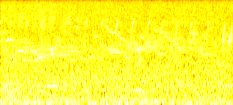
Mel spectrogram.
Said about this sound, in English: There he goes. I was really hoping to find a wood warbler today, so that's lovely. I'd heard they were back.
